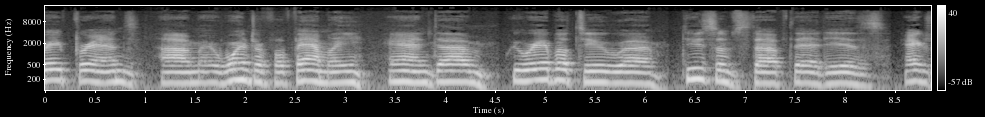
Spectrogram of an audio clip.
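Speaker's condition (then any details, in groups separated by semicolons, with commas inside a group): ALS; investigational therapies; voice gone, dysarthria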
